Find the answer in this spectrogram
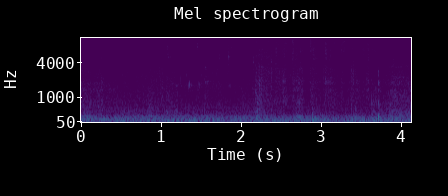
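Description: Near silence: a steady low room hum, with a few faint soft clicks and taps from about two seconds in.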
